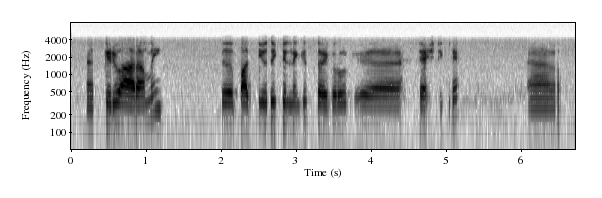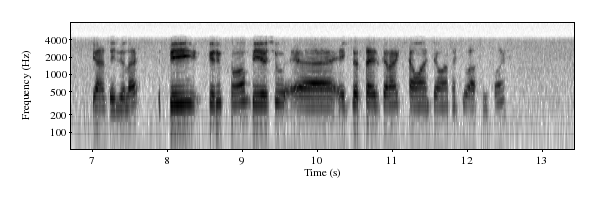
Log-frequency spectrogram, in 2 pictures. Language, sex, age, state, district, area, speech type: Kashmiri, male, 30-45, Jammu and Kashmir, Shopian, rural, conversation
